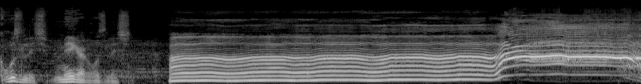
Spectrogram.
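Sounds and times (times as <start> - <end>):
speech: 0.1 - 3.9
man screaming: 1.7 - 6.4.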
